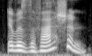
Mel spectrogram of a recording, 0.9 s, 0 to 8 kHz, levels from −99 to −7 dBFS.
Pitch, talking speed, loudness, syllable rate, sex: 210 Hz, 260 wpm, -16 LUFS, 6.7 syllables/s, female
